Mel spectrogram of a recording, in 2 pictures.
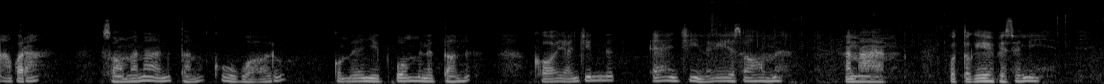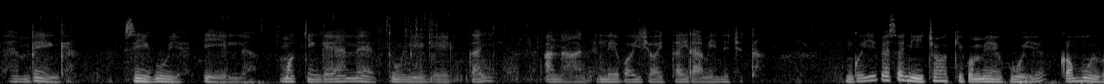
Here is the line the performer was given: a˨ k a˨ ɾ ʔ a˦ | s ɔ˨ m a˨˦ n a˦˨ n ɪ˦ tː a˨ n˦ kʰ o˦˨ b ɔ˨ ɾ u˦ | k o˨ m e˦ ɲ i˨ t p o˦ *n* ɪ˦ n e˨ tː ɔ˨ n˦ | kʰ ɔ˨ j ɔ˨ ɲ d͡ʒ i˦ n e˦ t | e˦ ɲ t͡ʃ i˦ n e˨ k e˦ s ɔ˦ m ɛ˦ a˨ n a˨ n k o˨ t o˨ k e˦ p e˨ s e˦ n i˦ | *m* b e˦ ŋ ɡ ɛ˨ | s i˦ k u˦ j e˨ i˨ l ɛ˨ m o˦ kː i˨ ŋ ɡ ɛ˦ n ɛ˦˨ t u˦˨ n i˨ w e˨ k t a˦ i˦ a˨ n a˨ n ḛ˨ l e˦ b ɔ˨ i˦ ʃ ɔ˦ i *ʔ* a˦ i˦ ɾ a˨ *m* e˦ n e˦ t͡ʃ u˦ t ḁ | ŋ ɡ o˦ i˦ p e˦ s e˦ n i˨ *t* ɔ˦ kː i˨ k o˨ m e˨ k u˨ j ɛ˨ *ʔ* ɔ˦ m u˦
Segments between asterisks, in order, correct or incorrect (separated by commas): incorrect, correct, incorrect, correct, incorrect, incorrect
